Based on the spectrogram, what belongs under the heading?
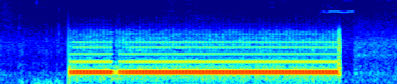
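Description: A loud, steady telephone tone sounds for about two seconds as a phone call is placed, with a brief flicker near its start, then cuts off abruptly, leaving quiet background with no talking.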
